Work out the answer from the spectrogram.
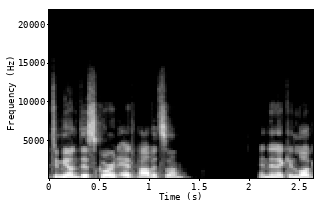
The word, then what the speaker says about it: Pavica: It's pavitza. Pavika. Everyone thinks it's pavika, but I say pavitza.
